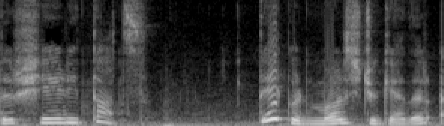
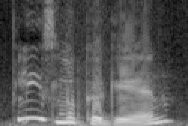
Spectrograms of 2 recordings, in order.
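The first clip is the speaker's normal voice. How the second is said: a touch of begging, louder; pleading; 4 semitones higher, 6 dB louder than usual. Acted. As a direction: plead gently with the king. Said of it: "Peso pleaded".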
